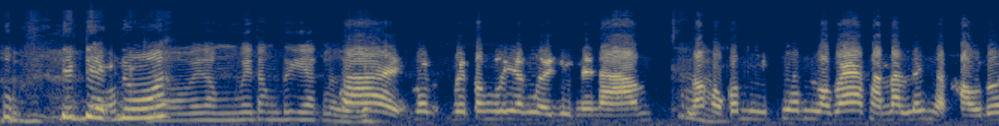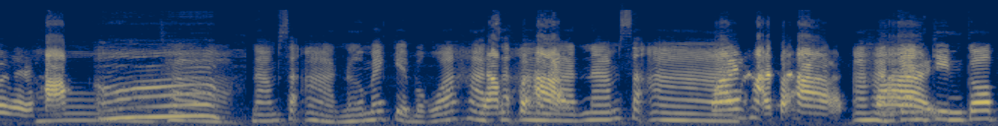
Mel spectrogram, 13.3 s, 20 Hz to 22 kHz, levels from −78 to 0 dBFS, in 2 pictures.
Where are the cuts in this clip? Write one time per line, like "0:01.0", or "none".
0:03.0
